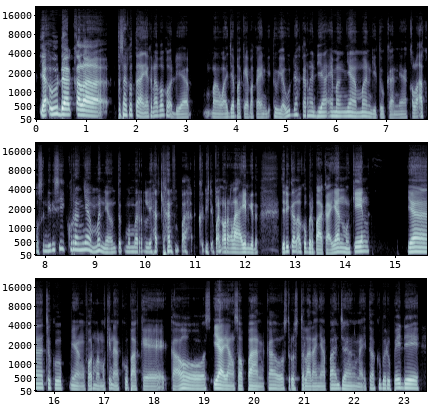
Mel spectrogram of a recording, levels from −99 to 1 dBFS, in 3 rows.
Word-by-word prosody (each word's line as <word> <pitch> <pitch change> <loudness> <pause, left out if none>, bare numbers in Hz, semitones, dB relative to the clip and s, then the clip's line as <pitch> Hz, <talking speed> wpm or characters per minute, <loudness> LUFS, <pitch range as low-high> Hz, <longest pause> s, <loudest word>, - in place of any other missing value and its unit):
Ya 170 +5 +8
udah 200 -2 +9
kalo 180 -3 +9 0.6
terus 185 - -6
aku 180 0 -2
tanya 130 -7 -1
kenapa 155 +4 -4
kok 160 -7 -4
dia 105 0 -5 0.3
mau 110 -2 -8
aja 115 +4 -5
pake 115 -2 -7
pakaian 110 +1 -9
gitu, 125 +1 -8
yaudah, 165 - -5
karena 155 -2 -6
dia 140 +1 -2
emang 145 -1 -2
nyaman 135 -2 -3
gitu 110 -1 -8
kan 95 -2 -11
ya. 105 +1 -11
Kalo 120 0 -6
aku 130 +4 -5
sendiri 185 +5 -4
sih 260 +1 -4
kurang 225 -1 -1
nyaman 195 -5 0
ya 130 -1 -3
untuk 145 +2 -8
memperlihatkan 155 +1 -3 0.2
pahaku 165 - -11
di 150 - -4
depan - - -2
orang 145 -2 0
lain, 135 0 +4
gitu. 120 - -5 0.5
Jadi 140 +4 +3
kalo 165 -1 -1
aku 145 0 -3
berpakaian, 120 +2 +2
mungkin, 160 +5 +2 0.8
ya 150 -1 +5
cukup 130 -2 -4 0.2
yang 105 -3 -4
formal. 110 0 -5
Mungkin 110 +7 -7
aku 125 +3 -7
pake 100 -2 -5
kaos 115 0 -1
ya, 135 -4 +8
yang 110 -2 +1
sopan 110 -3 -1
kaos, 120 -1 -4
terus 115 0 -6
celananya 100 -2 -3
panjang, 125 -1 -3
nah 95 +1 -8
itu 125 +4 -7
aku 125 +3 -7
baru 130 -1 -3
pede. 145 -2 +2
130 Hz, 160 wpm, -24 LUFS, 115-155 Hz, 0.8 s, udah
